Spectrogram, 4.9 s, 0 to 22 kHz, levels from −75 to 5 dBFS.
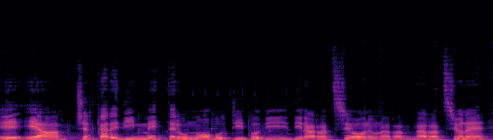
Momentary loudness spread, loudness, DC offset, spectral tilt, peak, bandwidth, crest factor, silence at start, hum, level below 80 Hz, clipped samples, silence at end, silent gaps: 7 LU; -26 LUFS; under 0.1%; -6 dB/octave; -8 dBFS; 15 kHz; 18 dB; 0 s; none; -58 dBFS; under 0.1%; 0 s; none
